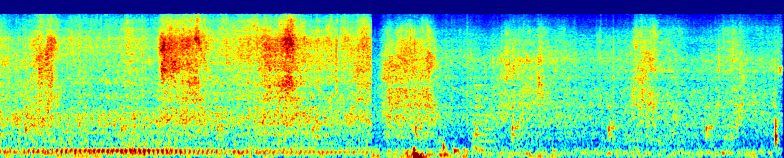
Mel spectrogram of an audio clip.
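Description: Chopped pumpkin stems and grated coconut sizzling as they stir-fry in a pan over a wood fire, with brighter swishes as a wooden spatula turns them. Just past halfway the sound breaks off abruptly and carries on as a quieter hiss.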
